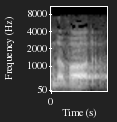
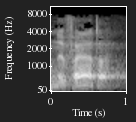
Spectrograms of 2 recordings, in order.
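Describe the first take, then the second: First: It uses the Eastern pronunciation of the word. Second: It uses the Western, local pronunciation of the word. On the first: This is the form held to be correct. The speaker calls it right. "but it's really Nevada. We people back here in the East know better" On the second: This is how locals or radio speakers say it. The speaker calls it wrong. "I heard someone the other day keep saying over the radio, Or maybe those Nevadans pronounce it that way"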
